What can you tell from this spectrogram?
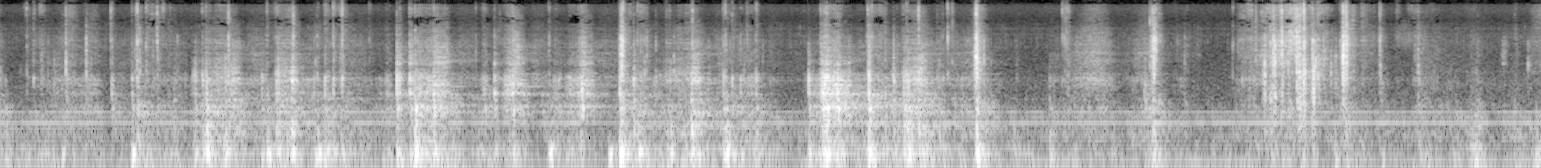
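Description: A sheet of origami paper being folded by hand: irregular small clicks and taps as fingers press and crease the paper, with short crisp rustles as the sheet is bent and flattened, the louder rustles about eight seconds in and again near the end.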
